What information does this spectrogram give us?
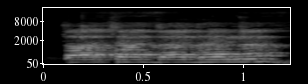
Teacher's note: त थ द ध न दंत से उच्चारण है, दंत का सहायता से उच्चारण होएला।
